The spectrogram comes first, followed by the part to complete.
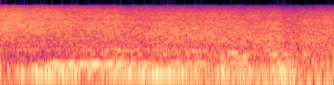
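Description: A motor vehicle engine running close by: a steady low drone that comes in just after the start and stops near the end, over a broad hiss of traffic noise.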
